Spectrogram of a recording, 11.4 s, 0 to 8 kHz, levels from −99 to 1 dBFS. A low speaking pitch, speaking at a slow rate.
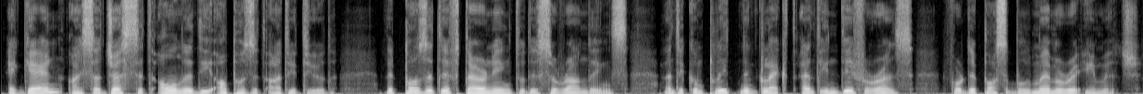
Yes: low, 125 Hz; slow, 125 wpm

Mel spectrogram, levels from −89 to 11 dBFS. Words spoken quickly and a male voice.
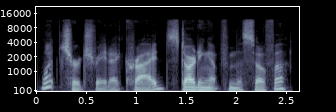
Yes: fast, 230 wpm; male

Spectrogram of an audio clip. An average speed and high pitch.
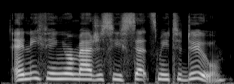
Yes: average, 180 wpm; high, 230 Hz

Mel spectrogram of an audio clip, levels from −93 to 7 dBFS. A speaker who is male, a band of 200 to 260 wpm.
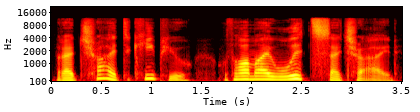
Yes: male; fast, 205 wpm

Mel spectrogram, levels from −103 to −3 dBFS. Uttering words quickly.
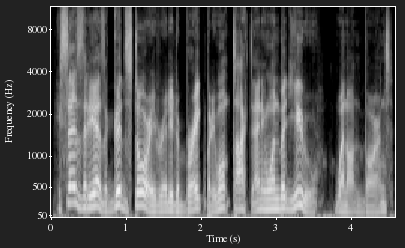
Yes: fast, 290 wpm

